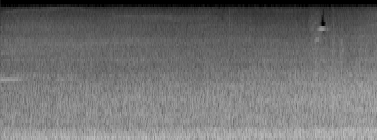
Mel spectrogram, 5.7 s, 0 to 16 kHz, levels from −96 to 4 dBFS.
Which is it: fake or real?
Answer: fake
